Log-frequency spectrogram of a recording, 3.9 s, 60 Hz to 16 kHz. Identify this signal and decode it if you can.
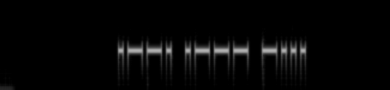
Morse code, heard as a keyed tone, about 25 wpm, 700 Hz. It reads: PJB
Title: USA Call Sign Postfixes - 3 Letters 25wpm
